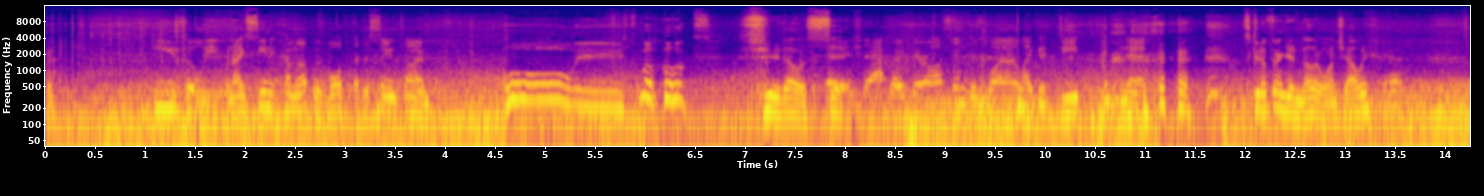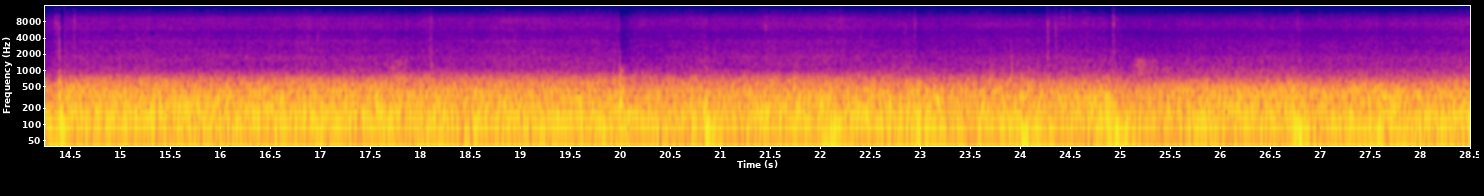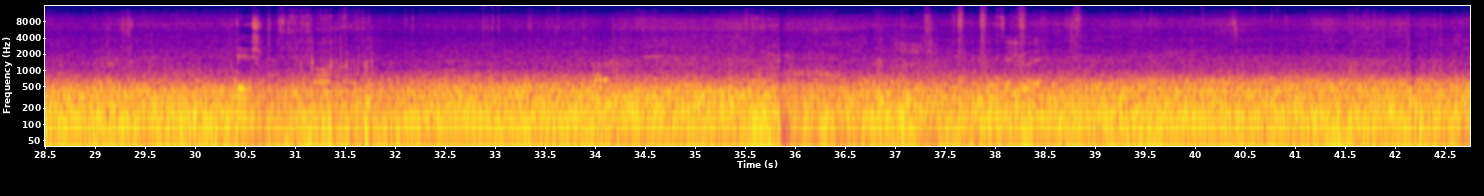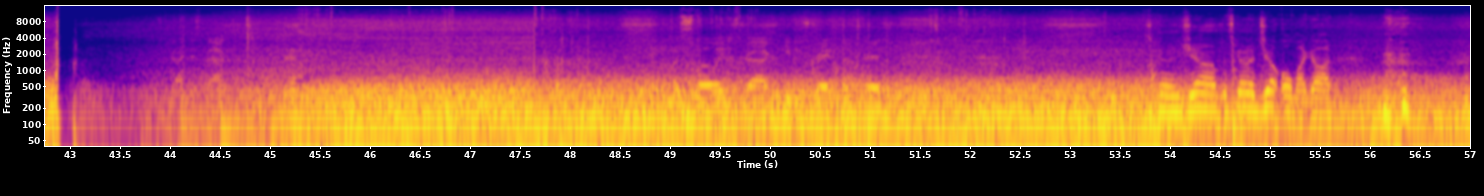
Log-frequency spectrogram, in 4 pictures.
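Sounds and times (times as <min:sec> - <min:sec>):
outboard motor running: 0:00.0 - 0:43.4.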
